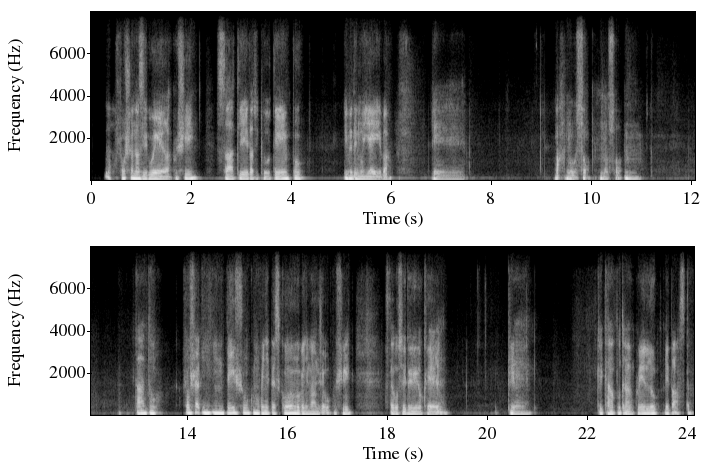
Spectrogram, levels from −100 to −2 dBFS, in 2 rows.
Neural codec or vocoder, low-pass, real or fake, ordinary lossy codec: codec, 32 kHz, 1.9 kbps, SNAC; 7.2 kHz; fake; Opus, 32 kbps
